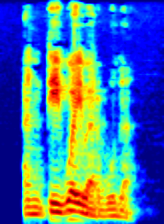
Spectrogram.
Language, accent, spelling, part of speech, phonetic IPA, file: Catalan, Valencia, Antigua i Barbuda, proper noun, [anˈti.ɣwa i baɾˈbu.ða], LL-Q7026 (cat)-Antigua i Barbuda.wav
- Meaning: Antigua and Barbuda (a country consisting of two islands in the Caribbean, Antigua and Barbuda, and numerous other small islands)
